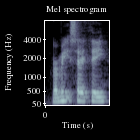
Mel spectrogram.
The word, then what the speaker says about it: Ramit Sethi: And I found that a personal finance guru, Ramit Sethi, Ramit Sethi, I believe is how you pronounce it, he actually has a virtual team, right?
